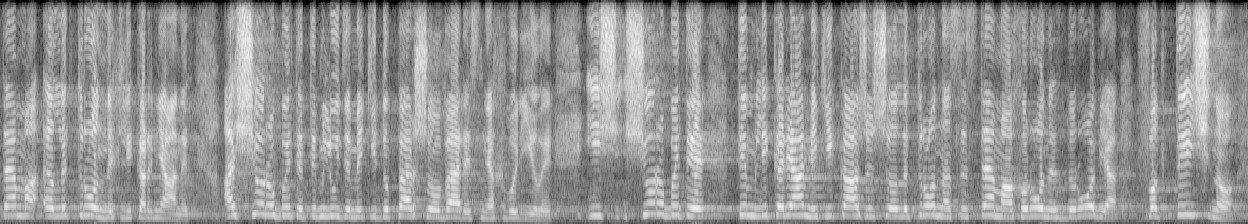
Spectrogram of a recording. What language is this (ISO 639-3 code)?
ukr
